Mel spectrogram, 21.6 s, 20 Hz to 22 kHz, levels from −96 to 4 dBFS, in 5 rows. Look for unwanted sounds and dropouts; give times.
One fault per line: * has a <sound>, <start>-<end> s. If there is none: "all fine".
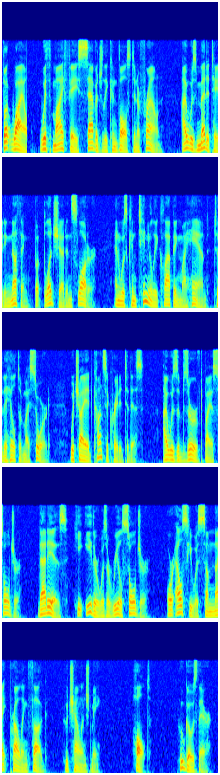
* has a dropout, 0.5-0.6 s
